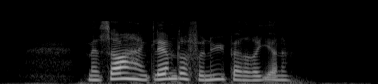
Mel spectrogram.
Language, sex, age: Danish, female, 30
